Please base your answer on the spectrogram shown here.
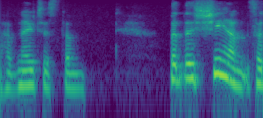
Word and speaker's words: Shiants: They are called the Shiants, one definite softened syllable, the Shantiles, like a sea shanty, but with the Y trimmed away.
